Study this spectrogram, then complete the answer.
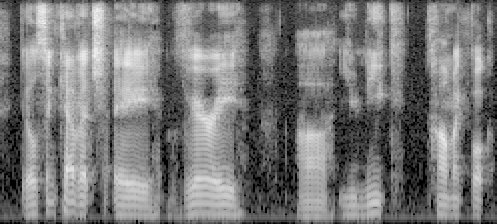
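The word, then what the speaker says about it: Sienkiewicz: know it doesn't look like that's how you pronounce it but apparently that's right bill syncovich a very unique comic book artist well that's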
